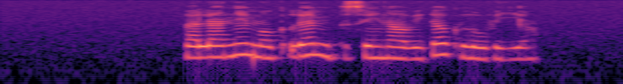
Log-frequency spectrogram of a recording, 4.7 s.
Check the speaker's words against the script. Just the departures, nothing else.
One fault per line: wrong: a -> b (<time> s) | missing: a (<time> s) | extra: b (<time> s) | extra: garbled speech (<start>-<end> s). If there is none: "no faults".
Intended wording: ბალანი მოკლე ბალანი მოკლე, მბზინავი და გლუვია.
missing: ბალანი მოკლე (2.3 s)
